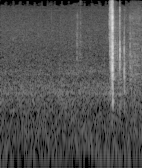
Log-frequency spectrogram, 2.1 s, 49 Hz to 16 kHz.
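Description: Bolt of a single-shot bolt-action .22 rifle being worked closed: one sharp metallic click about three-quarters of the way in, followed quickly by three smaller clicks.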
